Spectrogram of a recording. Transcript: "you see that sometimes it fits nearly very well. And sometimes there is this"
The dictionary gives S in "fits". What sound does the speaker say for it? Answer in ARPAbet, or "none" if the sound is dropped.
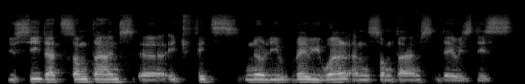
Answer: S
